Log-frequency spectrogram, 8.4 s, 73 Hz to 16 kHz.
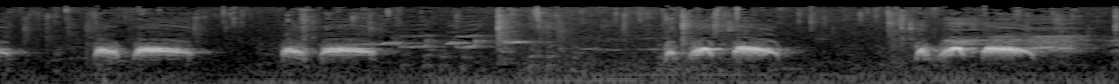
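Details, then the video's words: Spotted dove over 30 years old cooing in spaced, mellow low phrases separated by pauses, with some faint higher chirps from other birds in between. "CU GÁY CỤ hơn 30 năm tuổi !"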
